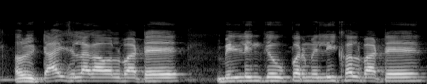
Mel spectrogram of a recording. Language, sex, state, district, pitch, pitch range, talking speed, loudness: Bhojpuri, male, Uttar Pradesh, Ghazipur, 165 Hz, 160-170 Hz, 140 wpm, -14 LUFS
